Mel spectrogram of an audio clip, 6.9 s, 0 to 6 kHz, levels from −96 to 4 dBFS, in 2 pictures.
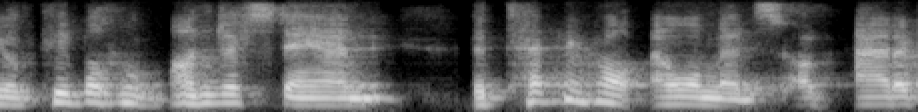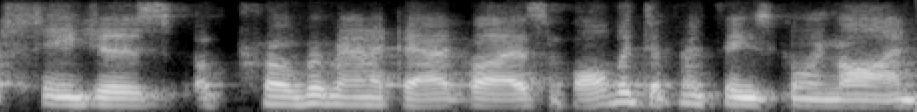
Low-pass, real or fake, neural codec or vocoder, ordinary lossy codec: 5.4 kHz; fake; codec, 24 kHz, 1 kbps, SNAC; Opus, 32 kbps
